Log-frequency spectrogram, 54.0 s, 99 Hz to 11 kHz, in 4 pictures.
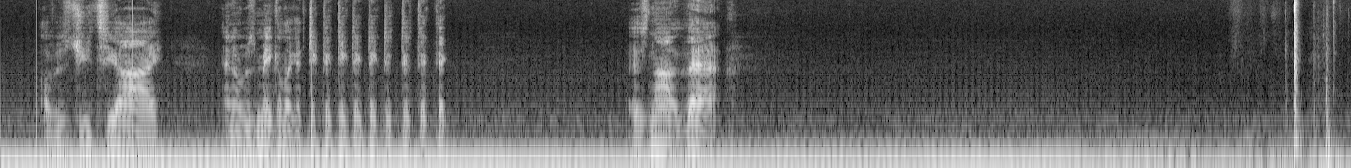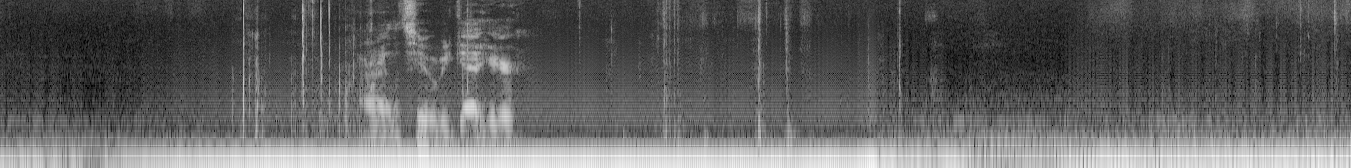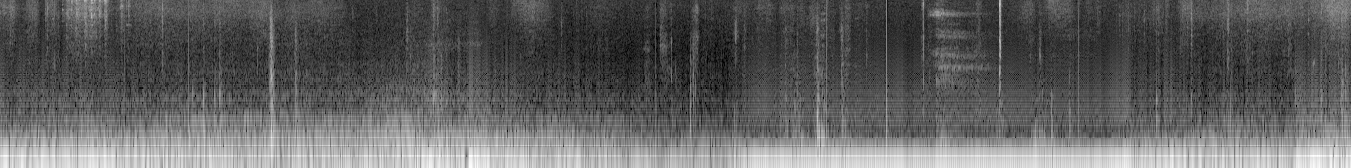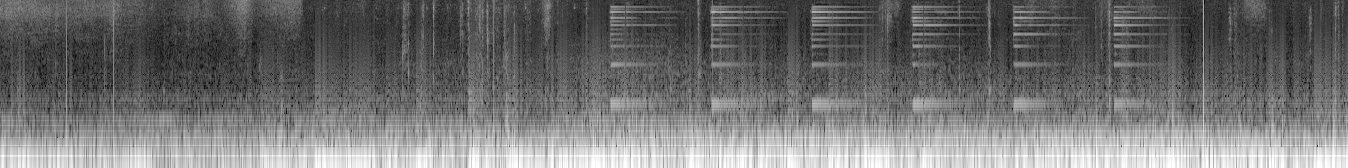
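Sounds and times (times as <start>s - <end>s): car engine rumbling: 0.0s - 54.0s
pitched beeping: 46.6s - 52.5s.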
